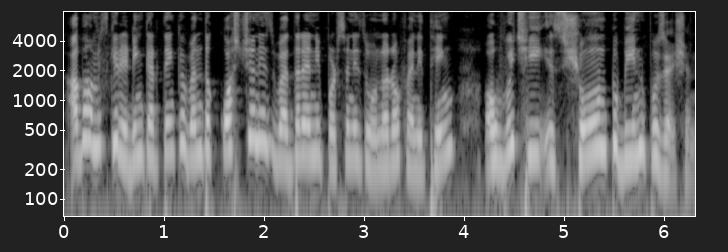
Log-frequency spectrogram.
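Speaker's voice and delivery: normal talking voice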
